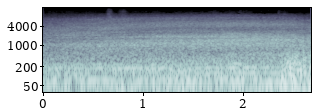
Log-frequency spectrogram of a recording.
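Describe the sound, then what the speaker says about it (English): A seaplane on floats drones overhead in Victoria, Canada near Wharf Street, a steady broad engine roar that swells slightly toward the end, mixed with city street noise and no speech. "I hear a seaplane, a float plane, I think."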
